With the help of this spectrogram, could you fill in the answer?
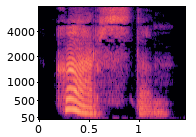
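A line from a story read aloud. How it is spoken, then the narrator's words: Repeated. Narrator (Russian): повторил он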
